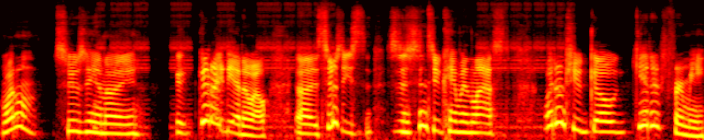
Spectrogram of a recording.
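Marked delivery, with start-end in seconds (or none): 1.8-7.0 put-on nervous teacher voice, higher. Teacher asks a student to fetch a box from the supply closet, nervous stammering Alphys. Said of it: "I'll write the assignment. / Uh, oh, n- no, you're fine. We, we're just".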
